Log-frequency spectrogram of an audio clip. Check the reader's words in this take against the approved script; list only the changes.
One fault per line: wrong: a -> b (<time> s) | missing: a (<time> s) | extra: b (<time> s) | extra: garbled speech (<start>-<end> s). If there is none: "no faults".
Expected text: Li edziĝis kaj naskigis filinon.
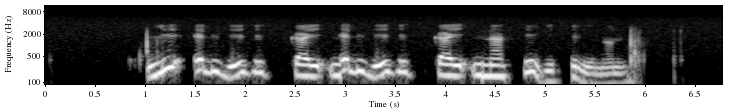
extra: edziĝis kaj (3.0 s)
